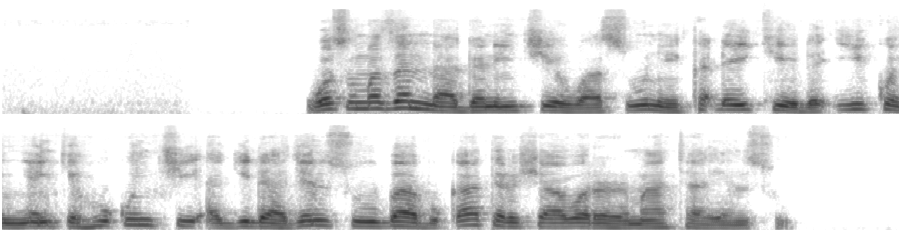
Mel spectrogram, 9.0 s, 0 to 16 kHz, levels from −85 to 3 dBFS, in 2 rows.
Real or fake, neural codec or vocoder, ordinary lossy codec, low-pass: fake; vocoder, 44.1 kHz, 128 mel bands, Pupu-Vocoder; Opus, 16 kbps; 14.4 kHz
